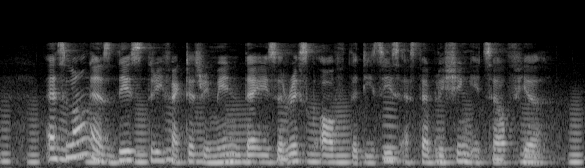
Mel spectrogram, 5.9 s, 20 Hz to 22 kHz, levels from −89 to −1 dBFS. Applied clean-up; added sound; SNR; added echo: none; Musical instrument; 5 dB; none.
